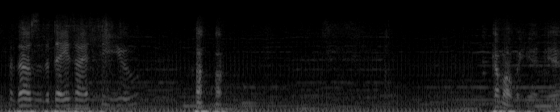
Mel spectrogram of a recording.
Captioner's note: Dick chuckling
